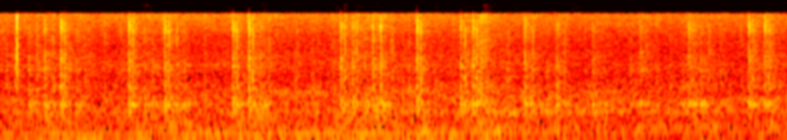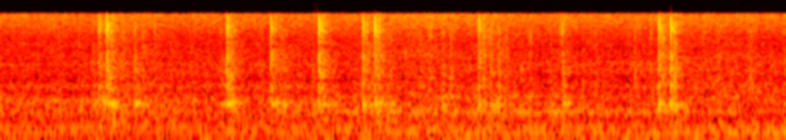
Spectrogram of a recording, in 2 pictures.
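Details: Navien gas boiler running: low steady hum with uneven clacking knocks, one or two a second, and the flue outlet pipe shaking; owner suspects an inlet valve near the outlet, unconfirmed.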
